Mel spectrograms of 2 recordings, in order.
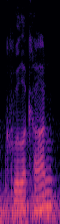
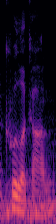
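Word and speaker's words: Akulakhan: have need of it a coolacon that's how you say it a coolacon well how come he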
